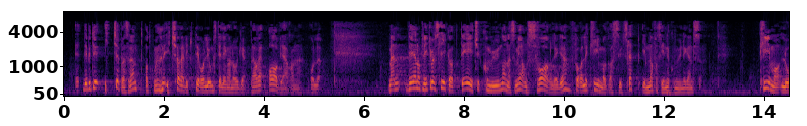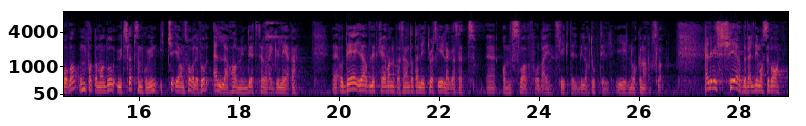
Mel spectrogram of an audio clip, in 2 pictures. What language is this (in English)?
Norwegian Nynorsk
